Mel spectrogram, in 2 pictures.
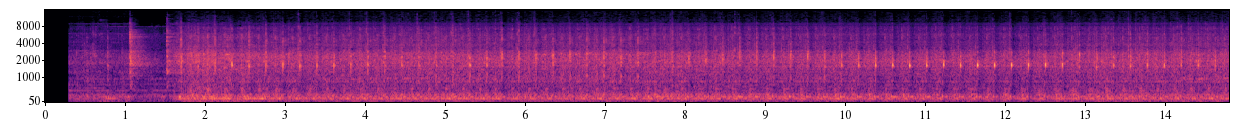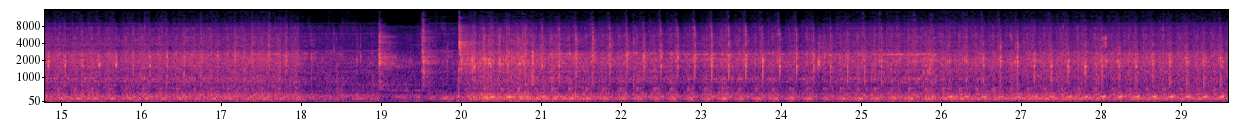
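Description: Broom tufting machine running, its tufting head punching bristle tufts into a broom block in rapid, steady clacking strokes over a low hum. The strokes drop away for about two seconds partway through, then pick up again.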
